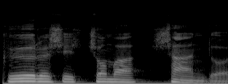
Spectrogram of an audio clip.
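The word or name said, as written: Kőrösi Csoma Sándor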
